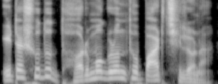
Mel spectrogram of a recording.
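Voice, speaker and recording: A very animated man co-hosts a scripted two-host history chat, his pitch swinging widely as he explains events in short, clipped clauses at normal speed. Sometimes he turns a point into a musing question. The recording is close and dry, with no room sound or echo.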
